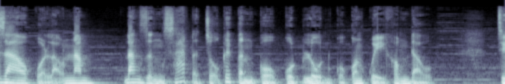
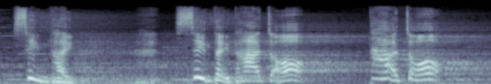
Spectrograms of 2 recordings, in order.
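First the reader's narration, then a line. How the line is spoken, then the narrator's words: Whimpering, pleading. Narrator (Vietnamese): hai con ma da ở đằng sau mếu máo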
